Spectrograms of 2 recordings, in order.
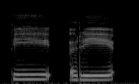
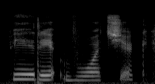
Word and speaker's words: переводчик: And also you can probably hear that in the beginning of this word, переводчик, I do pronounce the sound E, but you can see the letter here. The rule is the following, that when here in a word is in a non-stressed position, it's always pronounced as E sound.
